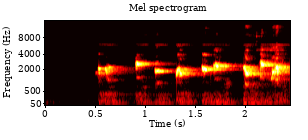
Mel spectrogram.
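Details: Female yellow-vented bulbul calling a male, a sharp fighting call meant to provoke a reply: a run of clear, slurred whistled notes rising and falling, with short gaps between them.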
